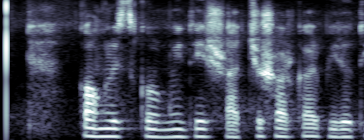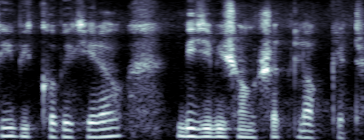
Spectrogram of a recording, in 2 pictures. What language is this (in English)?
Bangla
